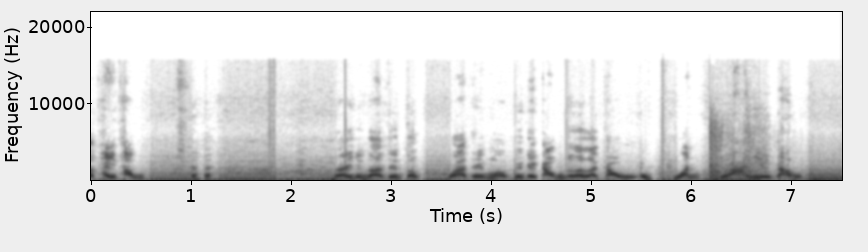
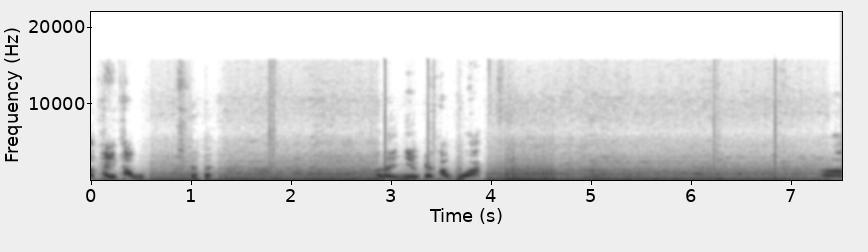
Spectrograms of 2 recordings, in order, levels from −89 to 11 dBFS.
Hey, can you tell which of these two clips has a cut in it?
first; 2 cuts; at 1.9 s, 6.2 s

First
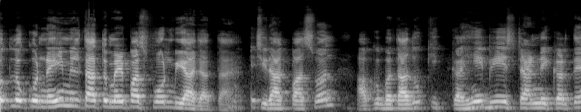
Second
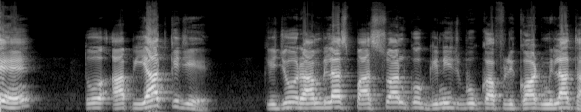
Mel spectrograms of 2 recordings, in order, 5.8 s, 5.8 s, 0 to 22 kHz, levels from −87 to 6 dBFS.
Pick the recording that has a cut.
first; 1 cut; at 2.6 s

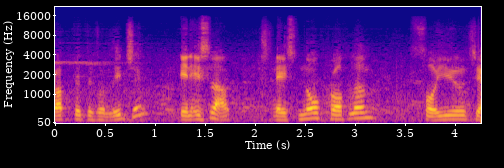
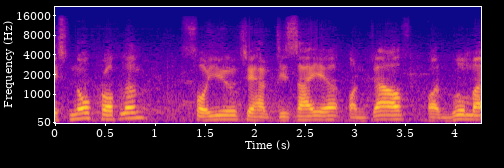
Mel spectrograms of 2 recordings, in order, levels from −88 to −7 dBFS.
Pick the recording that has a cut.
first; 1 cut; at 1.0 s

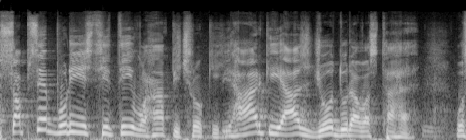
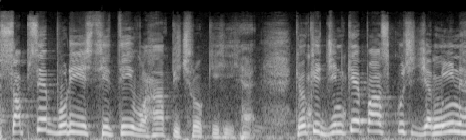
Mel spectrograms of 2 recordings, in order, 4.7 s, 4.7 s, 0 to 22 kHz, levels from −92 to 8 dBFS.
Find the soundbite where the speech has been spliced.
first; 1 cut; at 2.3 s

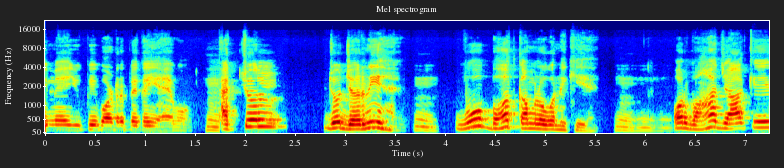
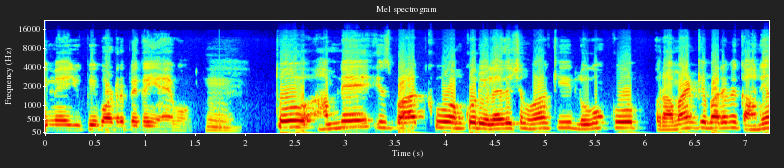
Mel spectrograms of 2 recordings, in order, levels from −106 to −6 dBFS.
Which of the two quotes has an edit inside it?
first; 1 cut; at 1.7 s

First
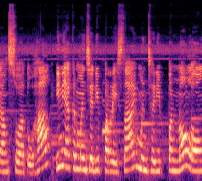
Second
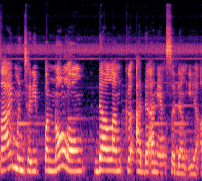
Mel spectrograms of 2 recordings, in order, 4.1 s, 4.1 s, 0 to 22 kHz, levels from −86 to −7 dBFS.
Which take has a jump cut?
first; 1 cut; at 1.0 s

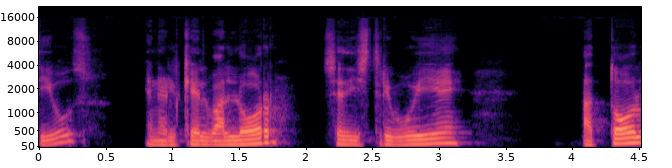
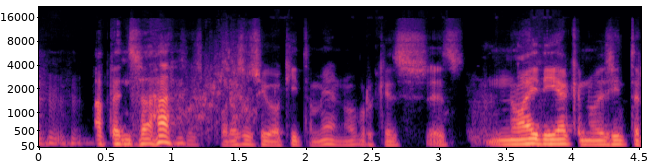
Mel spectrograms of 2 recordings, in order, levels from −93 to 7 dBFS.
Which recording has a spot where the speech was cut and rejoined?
second; 1 cut; at 1.2 s

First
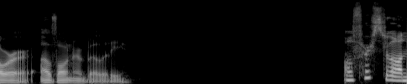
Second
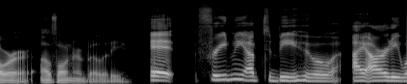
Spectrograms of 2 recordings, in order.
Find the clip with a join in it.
second; 1 cut; at 1.4 s

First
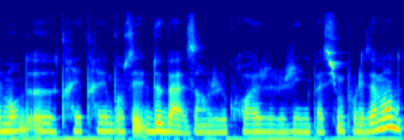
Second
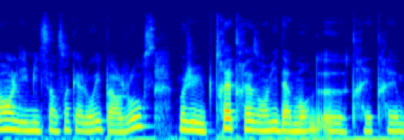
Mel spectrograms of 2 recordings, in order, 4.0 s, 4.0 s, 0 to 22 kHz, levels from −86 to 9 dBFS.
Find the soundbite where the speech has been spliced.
second; 1 cut; at 1.6 s

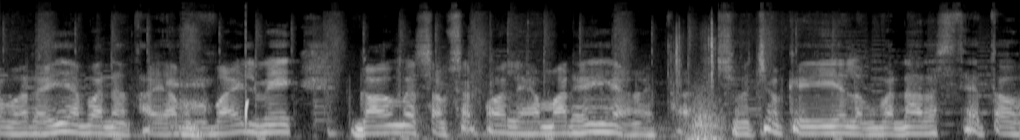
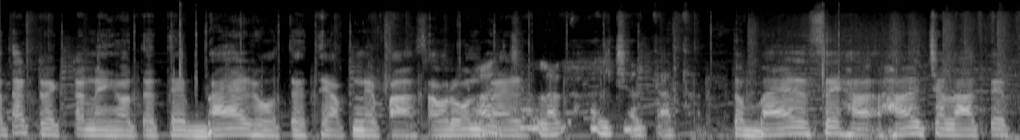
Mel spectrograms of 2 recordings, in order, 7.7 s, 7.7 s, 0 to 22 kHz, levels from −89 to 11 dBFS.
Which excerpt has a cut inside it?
first; 1 cut; at 5.3 s

